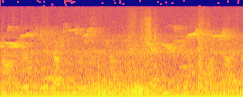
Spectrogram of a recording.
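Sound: birds chirping outdoors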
